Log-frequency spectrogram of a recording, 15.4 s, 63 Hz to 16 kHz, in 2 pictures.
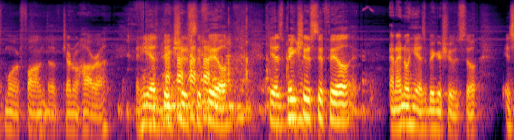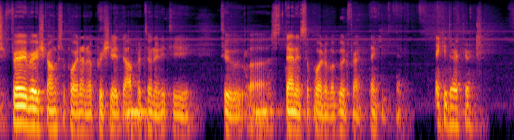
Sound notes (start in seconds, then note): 3.9 all chuckle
